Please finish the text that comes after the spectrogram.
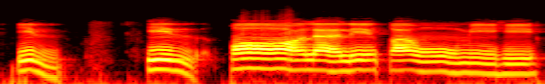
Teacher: Iz di hujung lidah. Hujung lidah itu keluar di antara dua gigi, menyentuh dua gigi di hadapan. Kalau boleh saya tunjukkan, lidah kita ini keluar di antara dua gigi atas dan bawah, menyentuh dua gigi di atas.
